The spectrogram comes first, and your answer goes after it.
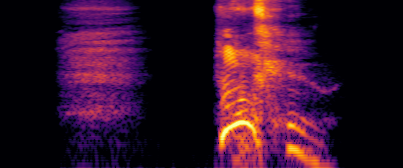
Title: Sneezing and build ups (M)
